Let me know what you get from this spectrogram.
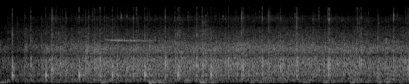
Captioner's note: audience applauding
